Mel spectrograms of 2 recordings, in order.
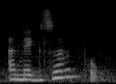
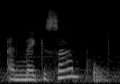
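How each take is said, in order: First: The final n links onto the next word. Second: The final n links onto the next word.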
